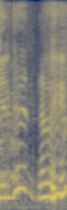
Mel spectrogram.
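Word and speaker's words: Yldune: Hildune, ça s'écrit Hildune, ça se prononce Hildune.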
